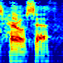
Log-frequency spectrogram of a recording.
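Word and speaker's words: charoset: All right, so Haroseth, and that's spelled C-H, but it's pronounced Haroseth,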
